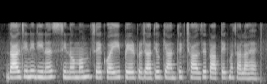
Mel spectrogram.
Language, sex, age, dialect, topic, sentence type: Hindi, female, 25-30, Hindustani Malvi Khadi Boli, agriculture, statement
